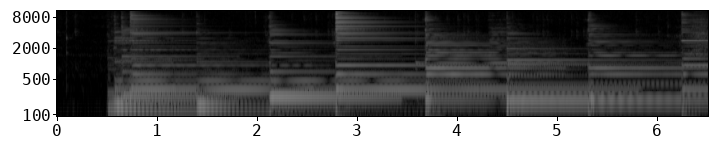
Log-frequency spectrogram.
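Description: Slow fingerstyle acoustic guitar passage from a piece, individual plucked notes ringing out one after another in an even, unhurried rhythm, close and clear with no talk.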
